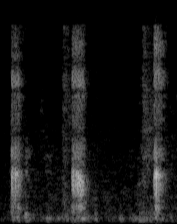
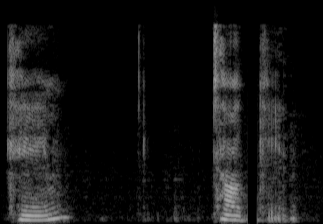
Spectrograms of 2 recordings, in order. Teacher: The sounds k, k, k is voiceless velar stop.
